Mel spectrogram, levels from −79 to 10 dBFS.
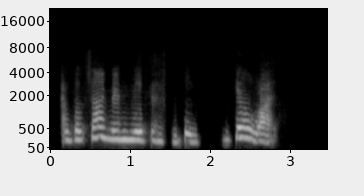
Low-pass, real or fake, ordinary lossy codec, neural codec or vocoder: none; fake; none; codec, 16 kHz, 0.5 kbps, FreqCodec, smaller model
